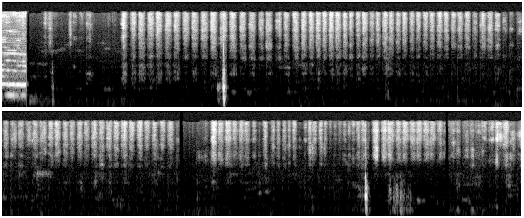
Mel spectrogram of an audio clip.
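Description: Knife handle being sanded by hand with an abrasive pad, faint quick back-and-forth rubbing strokes with a pause in the middle. A light knock comes about two seconds in and another near the end. A rotary tool's whine cuts off at the very start.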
